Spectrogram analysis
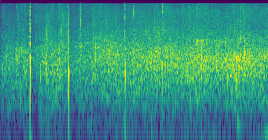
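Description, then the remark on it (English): An audience claps steadily, a dense wash of many hands at an even, moderate loudness, with a few sharper individual claps standing out early on and no voices. “So a big round of applause if we can for these four.”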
